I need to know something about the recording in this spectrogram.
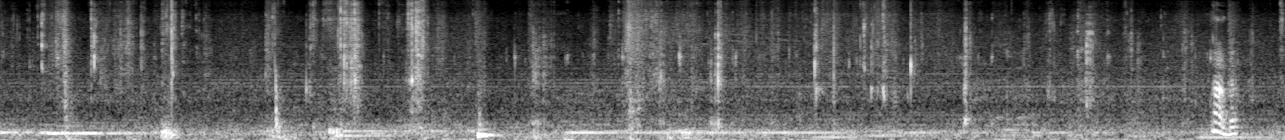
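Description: A man chews crunchy food loudly.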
